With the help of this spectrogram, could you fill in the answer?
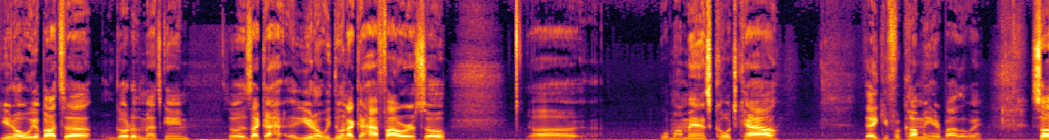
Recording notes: Live from citi field parking lot.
